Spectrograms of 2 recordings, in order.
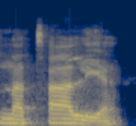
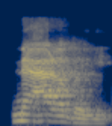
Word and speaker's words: Natalie: and I just see I've been pronouncing your name wrongly natal not Natalia Natalie yes y some people call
